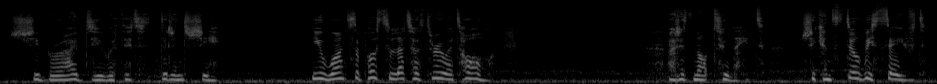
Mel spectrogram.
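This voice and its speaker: A woman's voice: on the high side, unhurried, long pauses, a little hiss or hum, lightly acted. An actress playing an earnest, determined young woman in a game cutscene, urgent and insistent as a worried daughter. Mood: urgent, pleading. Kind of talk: dramatic video game cutscene acting.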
